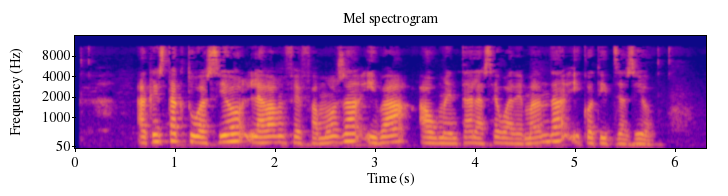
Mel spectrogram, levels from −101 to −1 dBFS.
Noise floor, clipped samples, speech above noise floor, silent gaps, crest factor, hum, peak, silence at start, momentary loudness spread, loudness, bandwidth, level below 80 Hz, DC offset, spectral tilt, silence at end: -50 dBFS; under 0.1%; 25 dB; none; 20 dB; none; -6 dBFS; 0.25 s; 8 LU; -24 LUFS; 11.5 kHz; -66 dBFS; under 0.1%; -3.5 dB/octave; 0.55 s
